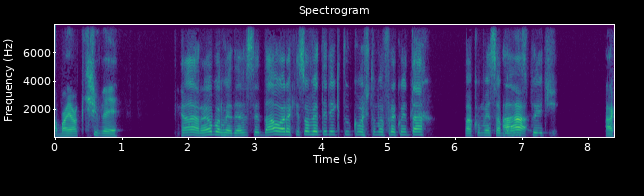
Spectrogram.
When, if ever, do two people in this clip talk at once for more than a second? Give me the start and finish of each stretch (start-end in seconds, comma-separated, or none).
none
